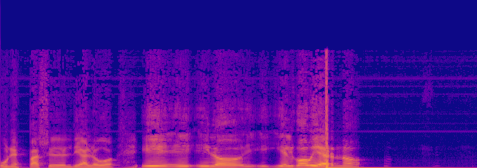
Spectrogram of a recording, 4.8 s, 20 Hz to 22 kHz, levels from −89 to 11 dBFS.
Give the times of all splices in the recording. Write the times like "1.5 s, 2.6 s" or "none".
none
